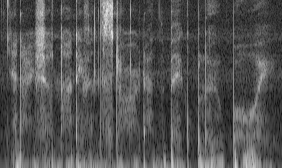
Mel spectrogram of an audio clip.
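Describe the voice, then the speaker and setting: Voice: moderate pace, close to an everyday voice. A mean, ancient witch of the woods acted out by an ASMR reader, entirely whispered. The delivery is theatrical and scolding, full of pompous outbursts, like a storybook villain in a game. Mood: indignant, scornful. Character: mean, very old forest witch who eats children.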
